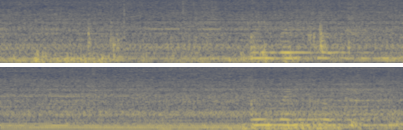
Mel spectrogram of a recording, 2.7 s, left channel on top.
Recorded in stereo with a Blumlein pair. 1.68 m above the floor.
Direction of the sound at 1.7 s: Straight ahead.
